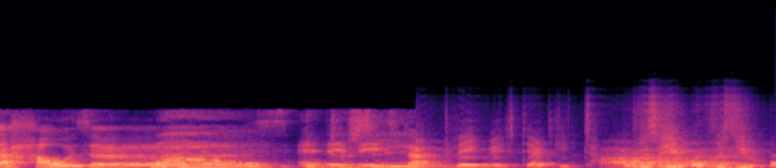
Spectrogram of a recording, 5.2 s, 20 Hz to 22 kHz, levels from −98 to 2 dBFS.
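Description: From 2.78 s to the end at 5.18 s, periodic clock jitter adds a rough, metallic edge to the speech. A converter clock wobbling around 1 kHz places sidebands at that spacing on every component, strongest on high frequencies. Unlike hum, it disappears in pauses.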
